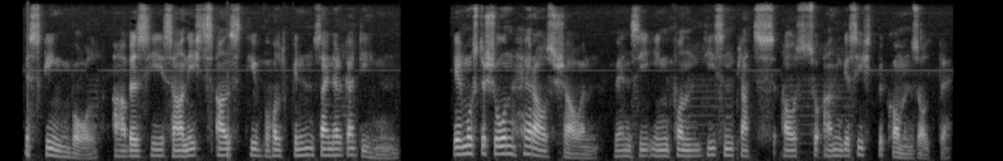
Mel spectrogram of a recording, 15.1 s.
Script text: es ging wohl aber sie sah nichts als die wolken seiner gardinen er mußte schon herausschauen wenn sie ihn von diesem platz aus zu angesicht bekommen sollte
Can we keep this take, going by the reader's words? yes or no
yes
